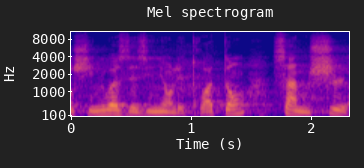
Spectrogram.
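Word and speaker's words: 三世: C'est précisément ce sens qui est mis en relief dans la locution chinoise désignant les trois temps, san shi en chinois, sanze en japonais, que la prononciation japonaise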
